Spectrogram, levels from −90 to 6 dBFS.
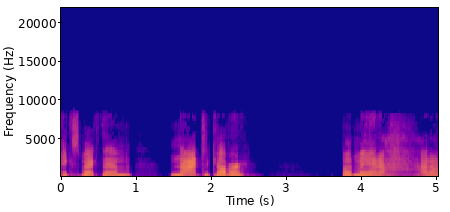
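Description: At 1.65 to 1.67 s, just before "to cover", there is a lost packet rebuilt from error correction. One 20 ms packet went missing. The next packet carried a low-bitrate copy, so there is no gap. That short stretch sounds rougher and noisier, within the call path's 8 kHz band.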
